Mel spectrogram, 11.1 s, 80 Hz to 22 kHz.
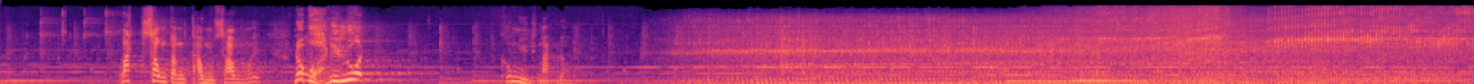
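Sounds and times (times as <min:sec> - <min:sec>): small motorcycle engine running: 0:04.9 - 0:11.0.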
